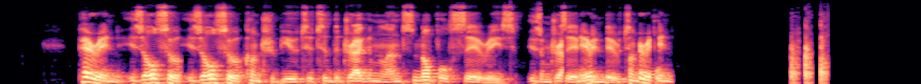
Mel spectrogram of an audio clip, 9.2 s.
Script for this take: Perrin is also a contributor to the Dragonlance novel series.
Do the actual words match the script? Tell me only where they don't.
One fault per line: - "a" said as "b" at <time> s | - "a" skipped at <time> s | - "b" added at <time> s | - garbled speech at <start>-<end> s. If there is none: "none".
- "is also" added at 1.8 s
- garbled speech at 5.3-6.7 s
